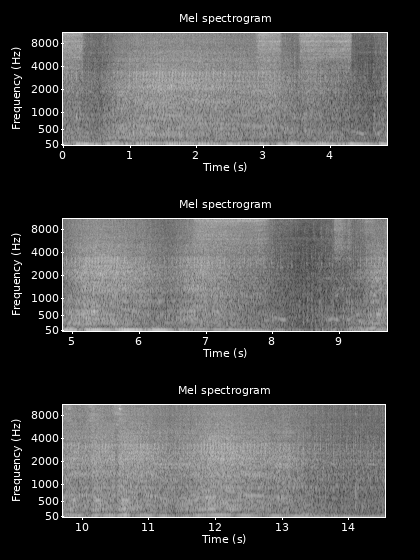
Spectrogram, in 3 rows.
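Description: Toyota 4A-GE four-cylinder engine running at raised revs, its speed swelling and easing several times, while carburettor cleaner is sprayed into the throttle body intake in short aerosol hisses, to clear carbon from the throttle plate behind a high idle.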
